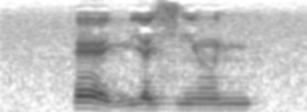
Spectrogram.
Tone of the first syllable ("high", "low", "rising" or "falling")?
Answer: falling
